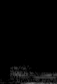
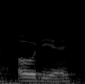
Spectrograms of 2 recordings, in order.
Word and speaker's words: hodie: Silent H at the beginning of the word. Yeah. When we say hodie, this was not. Do you say hodie? Nobody, yeah. Odie. Odie. Singers don't. Singers say odie.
